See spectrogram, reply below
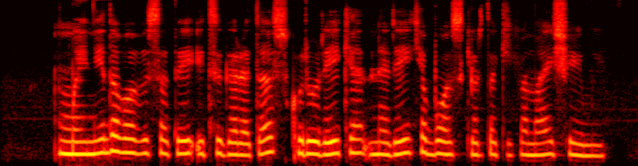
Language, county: Lithuanian, Telšiai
